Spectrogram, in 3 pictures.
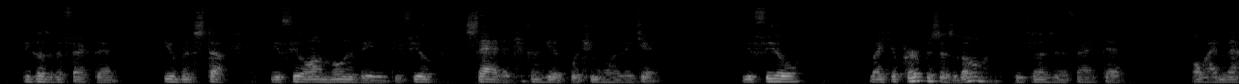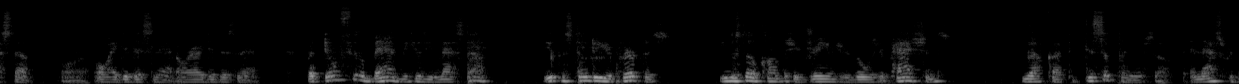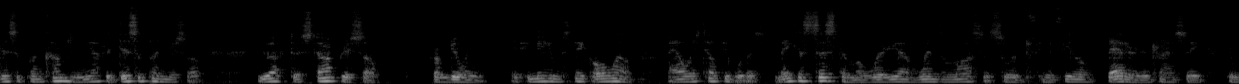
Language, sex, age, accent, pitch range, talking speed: English, male, 30-49, American, 115-140 Hz, 215 wpm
